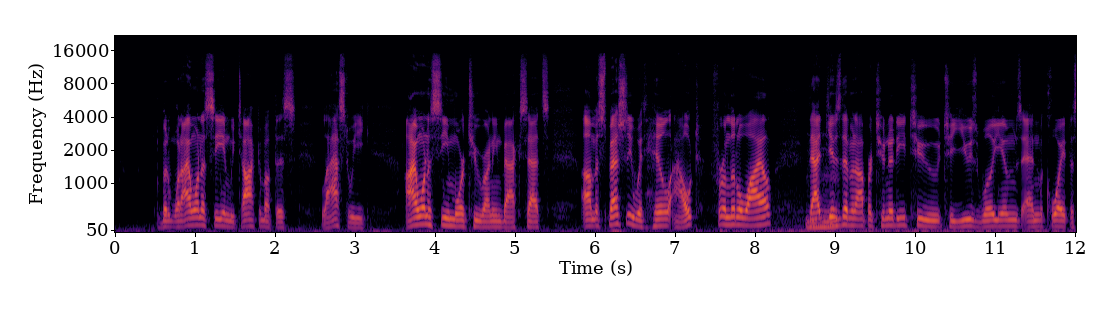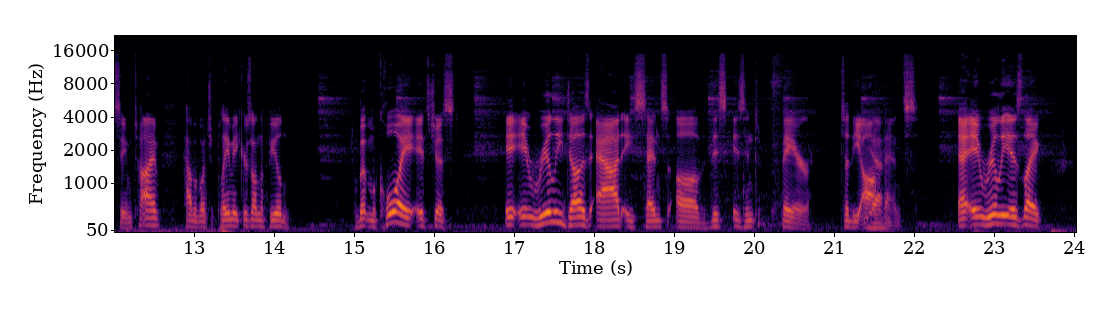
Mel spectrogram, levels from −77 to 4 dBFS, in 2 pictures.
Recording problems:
household noises; faint; throughout; 20 dB below the speech

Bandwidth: 15 kHz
